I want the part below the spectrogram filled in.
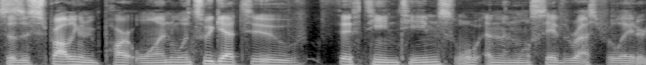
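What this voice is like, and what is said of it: Slightly strained, fading voice. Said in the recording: “I'm losing my voice a little bit”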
